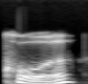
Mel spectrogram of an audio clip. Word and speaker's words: cold: Uh cold is cool, but wood is still wood.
